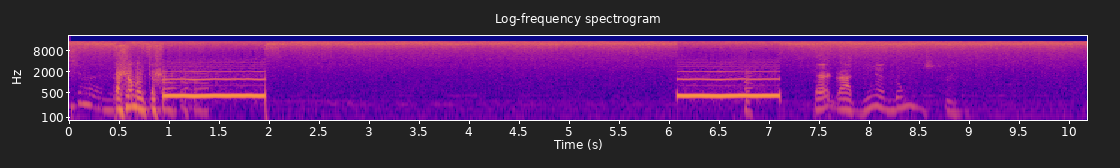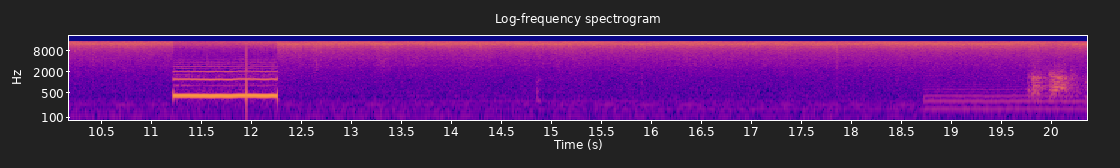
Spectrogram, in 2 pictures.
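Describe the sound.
Telephone ringing tones on an outgoing prank call, three long, steady electronic tones spaced evenly with quiet gaps between them, and a low tone starting again near the end.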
